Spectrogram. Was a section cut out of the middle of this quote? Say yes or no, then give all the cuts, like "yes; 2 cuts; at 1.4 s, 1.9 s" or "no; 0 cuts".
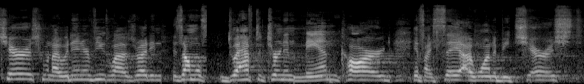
yes; 4 cuts; at 1.1 s, 1.6 s, 2.1 s, 2.9 s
